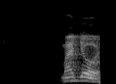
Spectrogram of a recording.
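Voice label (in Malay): "majun", Malay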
